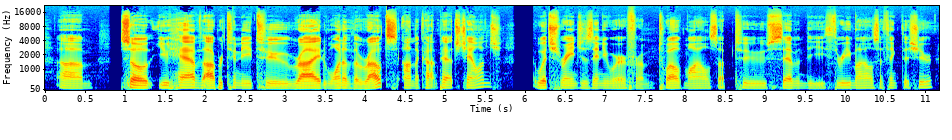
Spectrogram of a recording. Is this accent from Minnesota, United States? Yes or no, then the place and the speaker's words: yes; Lanesboro, Minnesota, United States; I grew up in Lanesboro, Minnesota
